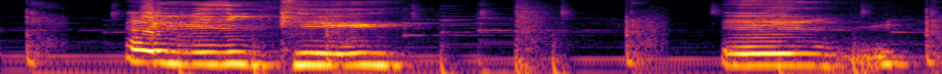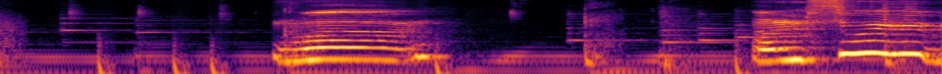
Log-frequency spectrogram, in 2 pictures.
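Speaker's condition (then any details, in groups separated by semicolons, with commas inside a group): Cerebral palsy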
